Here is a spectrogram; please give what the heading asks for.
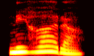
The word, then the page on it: ನಿಹಾರ: nihāra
